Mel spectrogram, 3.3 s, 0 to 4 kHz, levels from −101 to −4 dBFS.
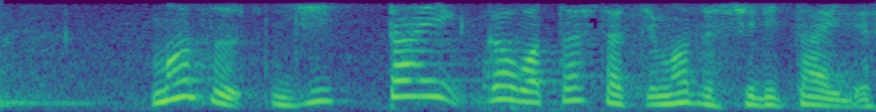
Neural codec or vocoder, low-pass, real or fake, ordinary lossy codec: none; 3.6 kHz; real; AAC, 24 kbps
